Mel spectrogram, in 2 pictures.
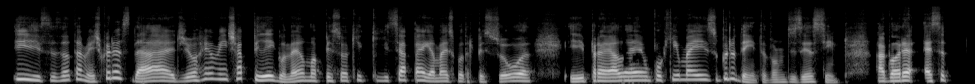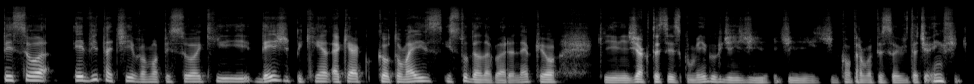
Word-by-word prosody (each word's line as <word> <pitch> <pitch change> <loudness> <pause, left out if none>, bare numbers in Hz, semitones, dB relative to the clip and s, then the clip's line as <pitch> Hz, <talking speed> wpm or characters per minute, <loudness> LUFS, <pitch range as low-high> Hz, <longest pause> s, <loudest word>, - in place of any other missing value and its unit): Isso, 205 -7 +2
exatamente, 195 - -1
curiosidade, 165 - +3
ou 185 - +3
realmente 250 +4 -1
apego 200 - +4
né, 135 +8 +2
uma 170 -1 0
pessoa 175 +1 -3
que 190 +4 -8
que 175 -2 -10
se - - -13
apega 190 -6 +2
mais 150 0 0
com 150 - -6
outra 145 -1 -6
pessoa, 150 +5 +1 0.3
e 140 +1 +1
para 170 0 +3
ela 165 +2 +6
é 190 0 +5
um 185 - -3
pouquinho 210 +3 -2
mais 220 -1 +2
grudenta, 125 - -1
vamos 110 +1 -7
dizer 115 0 -2
assim. 105 -6 -5 0.4
Agora 165 +4 +6
essa 155 +7 +3 0.3
pessoa 190 -2 +2 0.2
evitativa, 175 - -1
uma 120 0 -5
pessoa 130 +2 -3
que 140 0 -4
desde 170 +8 +2
pequena 140 -1 -4
é 125 - +5
que 140 - -3
é 135 - +7
a - - 0
que 130 - -18 0.2
eu 135 - +6
estou 125 -1 -3
mais 145 +5 +1
estudando 115 -4 -2
agora, 100 -1 -3
né. 110 +3 -3
Porque 120 0 -5
eu, 110 -1 +3 0.4
que 100 -2 -2
já 120 +5 +5
aconteceu 120 +1 -1
isso 105 -3 -4
comigo 115 +5 -3
de 105 -3 -4
de 95 -1 -6
de 95 -2 -7
de 100 - -12
encontrar 105 +2 -5
uma 100 0 -6
pessoa 100 -1 -4
evitativa, 100 +7 -4
enfim. 155 -2 -1
145 Hz, 195 wpm, -23 LUFS, 115-185 Hz, 0.4 s, é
